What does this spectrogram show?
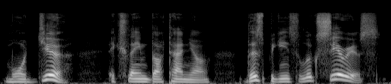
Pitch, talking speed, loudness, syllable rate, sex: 140 Hz, 125 wpm, -21 LUFS, 4.9 syllables/s, male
